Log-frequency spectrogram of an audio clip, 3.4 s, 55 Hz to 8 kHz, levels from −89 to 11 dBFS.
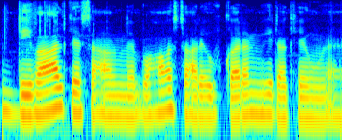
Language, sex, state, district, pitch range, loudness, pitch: Hindi, male, Jharkhand, Garhwa, 125-145 Hz, -19 LUFS, 135 Hz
